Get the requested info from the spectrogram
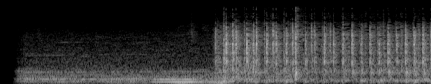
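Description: An electric stand fan spinning a makeshift object on its hub in place of a blade. There is a low motor hum, then from about two seconds in a loud, rapid, even clattering of about a dozen clicks a second.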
